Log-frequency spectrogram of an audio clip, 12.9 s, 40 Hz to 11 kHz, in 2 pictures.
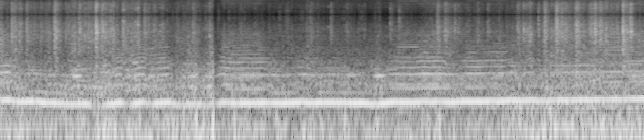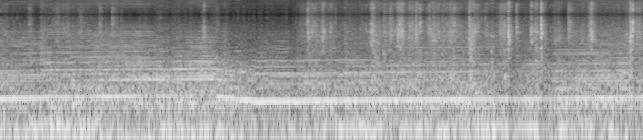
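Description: Peugeot 106 N2 rally car's engine running hard at high revs, heard from inside the cabin. The engine note climbs from about six seconds in, then drops sharply just before nine seconds at an upshift and carries on pulling.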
